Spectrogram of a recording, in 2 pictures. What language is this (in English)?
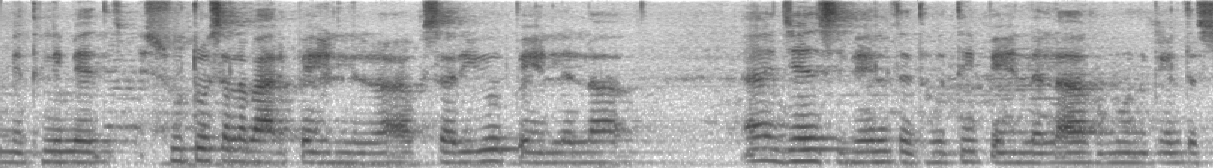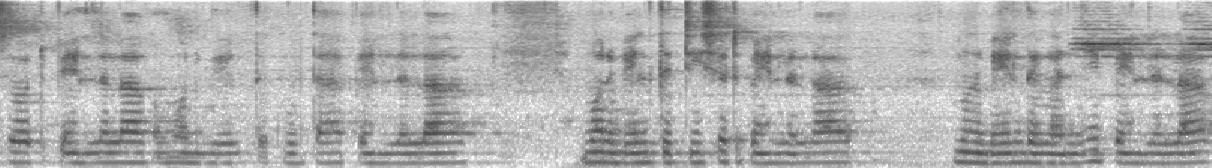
Maithili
